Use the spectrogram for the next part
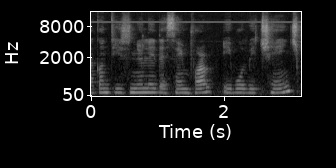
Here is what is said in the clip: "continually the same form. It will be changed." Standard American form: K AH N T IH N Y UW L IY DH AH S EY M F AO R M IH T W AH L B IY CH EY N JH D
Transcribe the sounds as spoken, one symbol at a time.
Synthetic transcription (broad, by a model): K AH N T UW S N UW L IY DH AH S EY M F AO R M IH T W AH L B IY CH EY N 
